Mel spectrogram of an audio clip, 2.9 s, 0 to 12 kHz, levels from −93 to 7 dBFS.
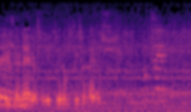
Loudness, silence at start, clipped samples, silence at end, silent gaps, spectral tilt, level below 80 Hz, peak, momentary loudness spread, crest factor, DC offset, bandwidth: -32 LUFS; 0 s; under 0.1%; 0 s; none; -5 dB/octave; -58 dBFS; -14 dBFS; 12 LU; 18 dB; under 0.1%; 11 kHz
